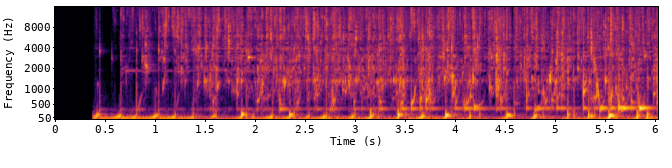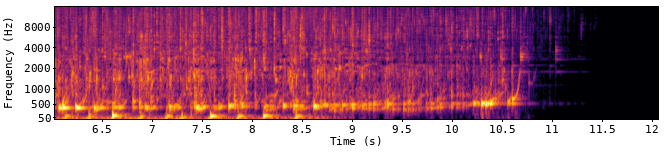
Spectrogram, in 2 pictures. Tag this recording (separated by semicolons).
fill; jug; glug; slosh; water; volume; liquid; big; pouring; pour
